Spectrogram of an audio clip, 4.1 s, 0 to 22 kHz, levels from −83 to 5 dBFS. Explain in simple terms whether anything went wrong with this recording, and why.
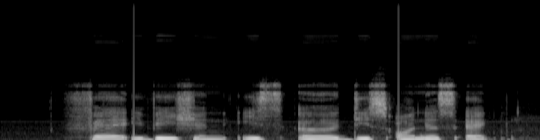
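Three things went wrong in this speech. First, automatic gain rising: from 0.34 s to about 3.79 s the level creeps up steadily as the gain control decides the input is too quiet and keeps turning it up.

Second, tiny skips at 1.00 s, 1.99 s and 2.99 s, about once a second. That's likely audio missing between chunks, with a few milliseconds dropped each time a new block starts.

Third, lost LE Audio frames: a brief 10 ms blip at 1.44 s and a longer 40 ms smear from 3.15 to 3.19 s, where the Bluetooth decoder had to fill in noisy guesses.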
